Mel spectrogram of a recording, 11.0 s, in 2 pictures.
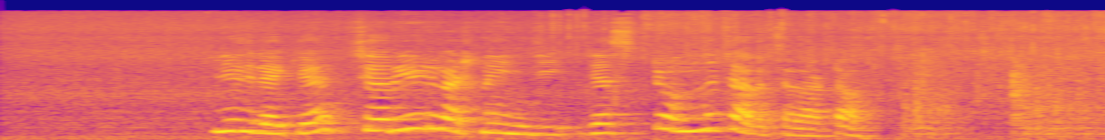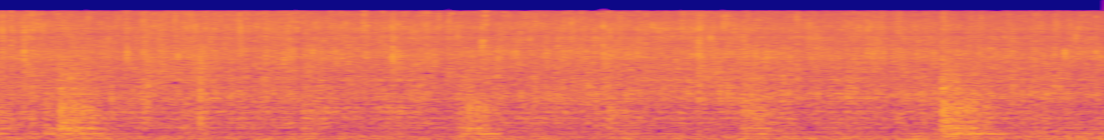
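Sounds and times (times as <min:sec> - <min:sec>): onions sizzling in hot oil: 0:00.0 - 0:11.0
spatula stirring: 0:03.3 - 0:10.8.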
